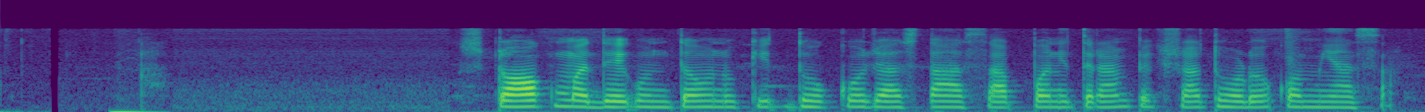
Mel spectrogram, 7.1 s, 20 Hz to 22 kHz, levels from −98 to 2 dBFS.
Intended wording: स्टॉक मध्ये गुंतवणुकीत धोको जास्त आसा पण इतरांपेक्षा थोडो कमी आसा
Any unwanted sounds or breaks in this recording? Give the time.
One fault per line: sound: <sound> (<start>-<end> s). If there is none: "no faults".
no faults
